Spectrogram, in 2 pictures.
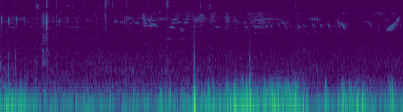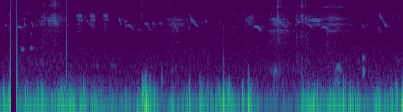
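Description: Small birds chirping and twittering, over a low, uneven rumble.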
